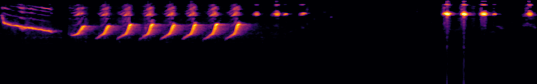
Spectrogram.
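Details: Northern cardinal opening with a long down-slurred whistle, then about seven rapid rising-falling whistled notes repeated at a steady pace, ending with scattered short high metallic chips.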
